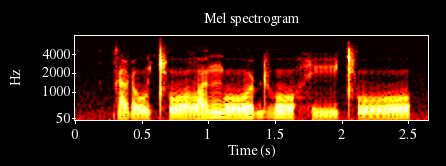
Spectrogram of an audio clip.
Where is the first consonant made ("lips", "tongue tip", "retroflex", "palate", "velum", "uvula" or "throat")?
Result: velum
